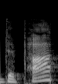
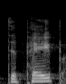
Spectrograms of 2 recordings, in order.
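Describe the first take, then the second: First: The name is said with a French-style vowel. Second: The name is said with an English-style vowel. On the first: "French pronunciation"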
